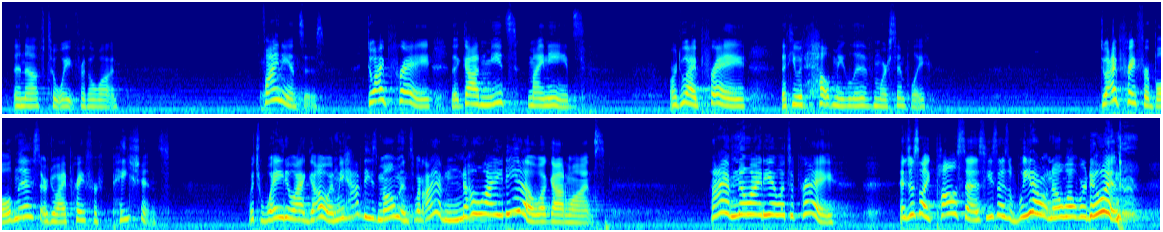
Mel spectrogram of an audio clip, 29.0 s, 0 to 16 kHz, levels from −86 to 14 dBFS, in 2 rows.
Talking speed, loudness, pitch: 155 wpm, -25 LUFS, 205 Hz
